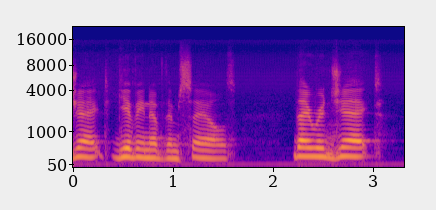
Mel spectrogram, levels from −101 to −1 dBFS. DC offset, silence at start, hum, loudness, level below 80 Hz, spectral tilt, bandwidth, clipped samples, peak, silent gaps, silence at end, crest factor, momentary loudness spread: under 0.1%; 0 s; none; -31 LUFS; -66 dBFS; -6 dB/octave; 11.5 kHz; under 0.1%; -16 dBFS; none; 0.25 s; 16 dB; 11 LU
